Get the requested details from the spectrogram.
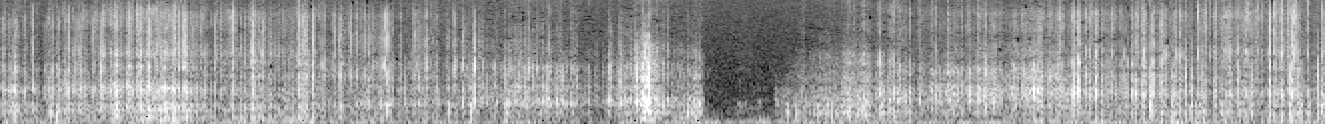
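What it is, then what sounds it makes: Foam microphone windscreen being combed. A plastic fine-tooth comb held in the fingers scratches and combs down the top of a black foam windscreen on a Zoom microphone. The result is a dense, continuous scratchy rustle, heavy in the low end and muffled, with a brief quieter pause just after the midpoint before the combing resumes.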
